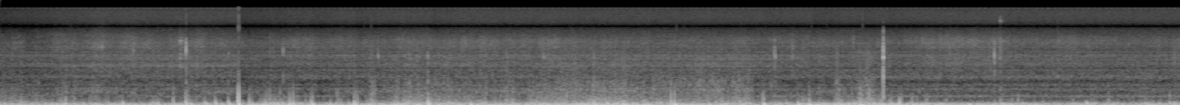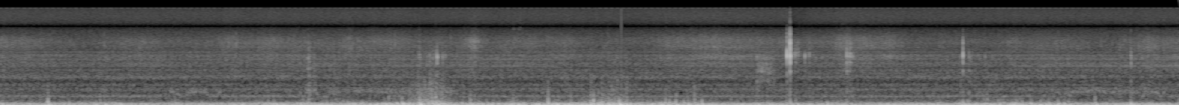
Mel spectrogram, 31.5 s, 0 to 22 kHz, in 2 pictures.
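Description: Wind buffeting the microphone over the rush of water past a sailing catamaran's hulls as it moves through the waves at sea. There are a few sharp knocks, one about 12 seconds in and another near 26 seconds.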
